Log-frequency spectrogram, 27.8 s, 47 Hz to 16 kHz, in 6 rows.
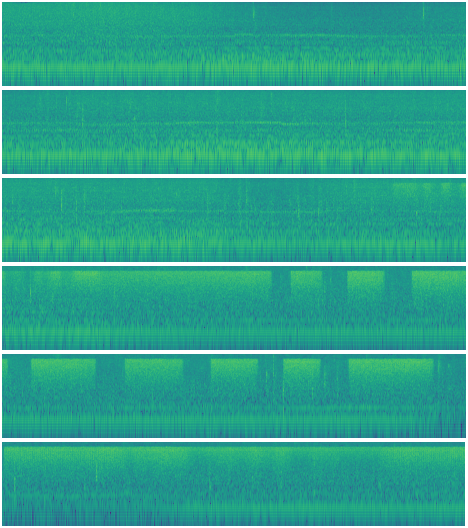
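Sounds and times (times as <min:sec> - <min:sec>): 
truck driving at fifty miles per hour: 0:00.0 - 0:27.8.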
